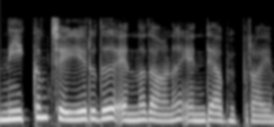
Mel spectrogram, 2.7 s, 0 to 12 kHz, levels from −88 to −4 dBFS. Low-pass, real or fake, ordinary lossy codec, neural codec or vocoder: 7.2 kHz; fake; none; codec, 16 kHz, 4.8 kbps, FACodec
